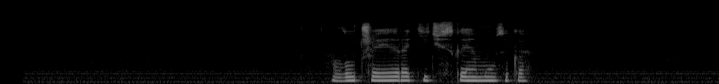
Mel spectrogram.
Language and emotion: Russian, neutral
